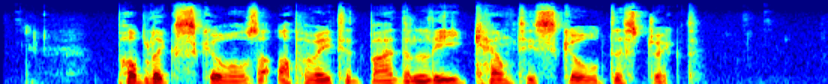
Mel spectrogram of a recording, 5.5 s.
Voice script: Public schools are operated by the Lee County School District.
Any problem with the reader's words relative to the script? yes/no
no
